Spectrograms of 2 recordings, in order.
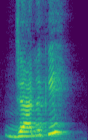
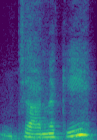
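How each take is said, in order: First: Louder, rising exclamation; loud cry. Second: Halting, drawn-out name with rising end; syllable by syllable. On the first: Father sees his lost daughter, loud cry. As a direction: call the name out in astonishment. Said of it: "అంటూ గట్టిగా అరిచాడు". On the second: Bhaskar cannot believe his eyes, syllable by syllable. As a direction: piece the name together in disbelief. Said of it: "ఒక్కో అక్షరం కూడబలుక్కుంటూ". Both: A narrator's reading.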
